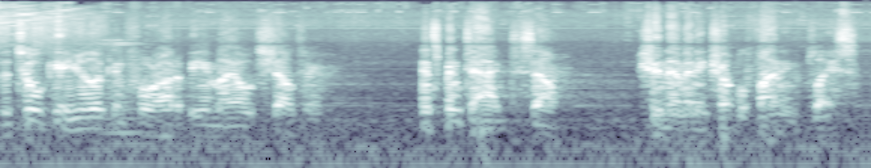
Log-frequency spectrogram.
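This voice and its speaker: An actor playing a gruff, wary middle-aged survivalist weapon maker in a video game, with a gravelly voice and a folksy, blunt drawl. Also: male voice, sits low, very animated, brisk, bright, forceful tone, full character voice. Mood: grudgingly friendly. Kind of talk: video game cutscene acting. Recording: slightly distant mic, faint background noise.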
